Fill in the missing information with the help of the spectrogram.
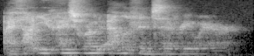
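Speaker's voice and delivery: whispered, dead-serious. Retold or imitated. Retelling the girl's elephant question, whispered in earnest. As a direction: hush it like a secret.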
